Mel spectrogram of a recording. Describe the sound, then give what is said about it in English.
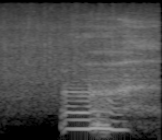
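A steady hiss of falling rain runs throughout, with a brief, drawn-out groaning voice rising over it midway before the rain continues alone. “Why rain? Seriously? Why?”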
